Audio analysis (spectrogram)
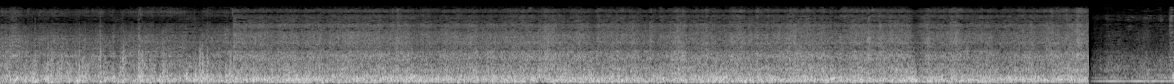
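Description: Loud continuous rumble of the Karakoram Express rolling along the tracks, a dense rattling roar that holds steady before dropping away abruptly near the end.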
